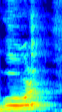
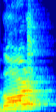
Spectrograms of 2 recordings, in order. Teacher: ભાષા વિજ્ઞાનની પરિભાષામાં એને સંવૃત્ત કહેવાય, સાંકડું. જ્યારે ગોળ એ ખાવાનો ગોળ, એનો ઉચ્ચાર પહોળો છે, વિવૃત કહેવાય એને. · એ ગોળમાંનો જે ઓ છે એ સાંકડો, સંવૃત્ત છે. ભાષા વિજ્ઞાનની પરિભાષામાં એને સંવૃત્ત કહેવાય, સાંકડું.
